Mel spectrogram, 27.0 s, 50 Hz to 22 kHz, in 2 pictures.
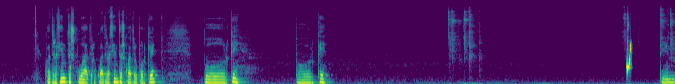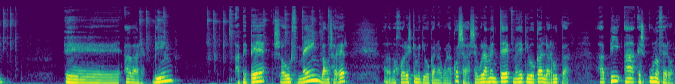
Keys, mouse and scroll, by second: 8.8-9.8 typing, 12.5 Tab, 13.2 BackSpace, 13.4 BackSpace, 13.6 BackSpace, 13.7 BackSpace, 16.2-20.0 typing, 23.8 ctrl+d.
